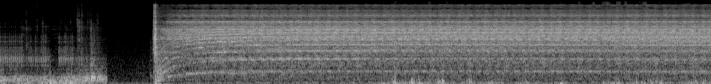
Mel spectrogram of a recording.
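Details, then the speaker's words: Old scrap Toyota 18R engine for a HiLux, sump filled with petrol-diesel mix, starter bolted on, cranked to flush the oil galleries: a click then steady even starter whir with no catch; plain normal crank. "And we'll just crank it and let it prime. And see if we can get some of the oil to the, well, not oil, petrol-y diesel, to the top."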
